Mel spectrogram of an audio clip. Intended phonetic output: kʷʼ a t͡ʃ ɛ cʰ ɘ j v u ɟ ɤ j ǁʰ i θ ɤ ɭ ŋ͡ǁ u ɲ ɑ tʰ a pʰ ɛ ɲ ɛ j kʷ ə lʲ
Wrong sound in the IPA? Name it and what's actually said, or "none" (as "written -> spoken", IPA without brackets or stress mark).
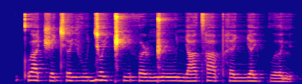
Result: ɑ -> a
